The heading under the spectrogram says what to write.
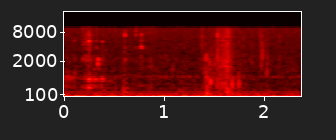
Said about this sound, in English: I need a sip of tea. Let's have a sip, huh? People with misophonia, you might want to go clean the house right now.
